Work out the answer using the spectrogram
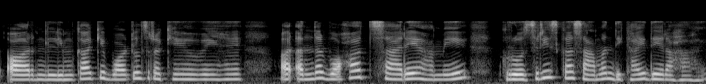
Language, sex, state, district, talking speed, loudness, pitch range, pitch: Hindi, female, Chandigarh, Chandigarh, 155 wpm, -18 LUFS, 230-265 Hz, 240 Hz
